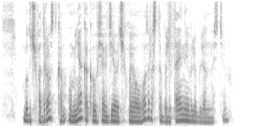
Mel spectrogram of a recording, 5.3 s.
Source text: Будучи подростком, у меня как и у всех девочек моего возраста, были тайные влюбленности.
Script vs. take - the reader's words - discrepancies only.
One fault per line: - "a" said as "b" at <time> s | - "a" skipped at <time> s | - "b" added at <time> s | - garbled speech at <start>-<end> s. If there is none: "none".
none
